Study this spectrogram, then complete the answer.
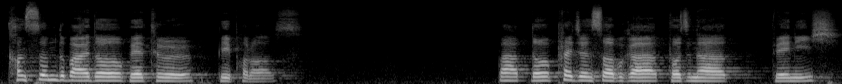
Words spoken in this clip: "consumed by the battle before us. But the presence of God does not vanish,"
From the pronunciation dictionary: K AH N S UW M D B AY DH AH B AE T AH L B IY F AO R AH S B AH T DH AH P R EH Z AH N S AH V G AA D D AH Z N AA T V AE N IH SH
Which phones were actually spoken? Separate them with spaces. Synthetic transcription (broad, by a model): K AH N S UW M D B AY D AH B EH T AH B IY P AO R AH S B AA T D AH P R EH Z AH N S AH B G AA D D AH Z N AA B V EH N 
